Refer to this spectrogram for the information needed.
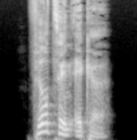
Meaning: nominative/accusative/genitive plural of Vierzehneck
- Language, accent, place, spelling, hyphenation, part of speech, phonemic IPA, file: German, Germany, Berlin, Vierzehnecke, Vier‧zehn‧ecke, noun, /ˈfɪʁtseːnˌ.ɛkə/, De-Vierzehnecke.ogg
